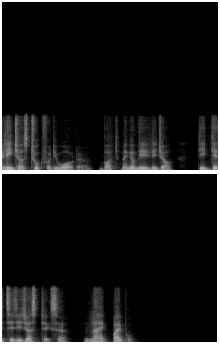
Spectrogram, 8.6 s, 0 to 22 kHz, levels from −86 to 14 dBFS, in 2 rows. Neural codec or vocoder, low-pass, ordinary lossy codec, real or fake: codec, 16 kHz, 0.2 kbps, FocalCodec; 7.2 kHz; none; fake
